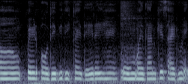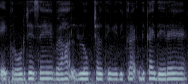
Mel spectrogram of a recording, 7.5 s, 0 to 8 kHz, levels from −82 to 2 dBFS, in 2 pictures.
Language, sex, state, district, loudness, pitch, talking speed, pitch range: Hindi, female, Maharashtra, Solapur, -25 LUFS, 195 Hz, 190 wpm, 190-200 Hz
